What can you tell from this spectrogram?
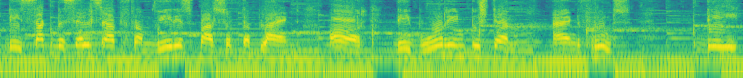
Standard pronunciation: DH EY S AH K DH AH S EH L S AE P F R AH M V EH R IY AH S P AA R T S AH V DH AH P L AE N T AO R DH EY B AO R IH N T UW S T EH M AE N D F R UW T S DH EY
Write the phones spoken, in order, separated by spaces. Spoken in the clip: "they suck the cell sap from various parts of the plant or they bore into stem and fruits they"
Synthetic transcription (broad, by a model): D EY S AH K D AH S EH L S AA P F R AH M V EH R IY AH S P AA R T S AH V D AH P L AE N T AO R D EY B AO R IH N T UW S T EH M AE N D F R UW T S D EY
